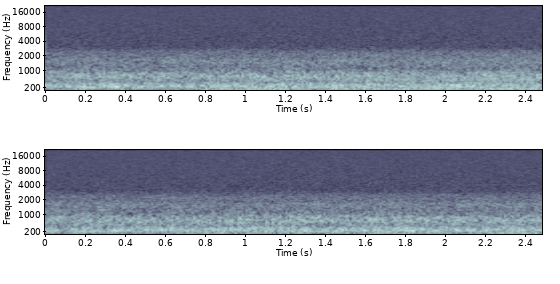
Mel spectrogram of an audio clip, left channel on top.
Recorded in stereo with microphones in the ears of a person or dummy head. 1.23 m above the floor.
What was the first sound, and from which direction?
Only background noise.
